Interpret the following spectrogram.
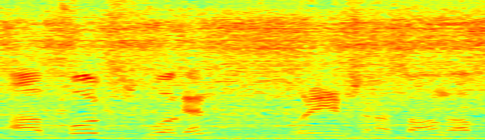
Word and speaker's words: Volkswagen: This is forks வோகன். ஆஸ் இது last time நான் சொன்ன மாதிரி என்ன, இட்ஸ் ப்ரொனவுன்ஸ்ட் ஆஸ் ஃபோக்ஸ் வோகன்.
